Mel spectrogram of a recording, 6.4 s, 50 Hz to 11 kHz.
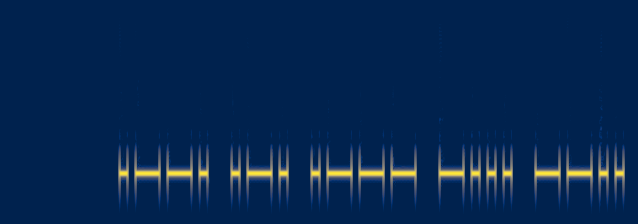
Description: Morse code, heard as a keyed tone, about 15 wpm, 700 Hz. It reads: PRJBZ
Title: Code Groups - 5 Letters - 15wpm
